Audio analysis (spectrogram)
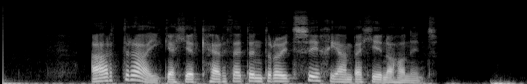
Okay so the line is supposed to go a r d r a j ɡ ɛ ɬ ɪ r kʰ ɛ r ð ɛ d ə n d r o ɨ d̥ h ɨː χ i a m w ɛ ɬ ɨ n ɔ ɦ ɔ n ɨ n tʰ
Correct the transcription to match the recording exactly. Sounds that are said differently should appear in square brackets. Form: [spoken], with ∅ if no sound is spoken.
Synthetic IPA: a r d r a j ɡ ɛ ɬ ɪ r kʰ ɛ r ð ɛ d ə n d r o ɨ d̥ [s] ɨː χ i a m [b] ɛ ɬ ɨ n ɔ ɦ ɔ n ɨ n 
